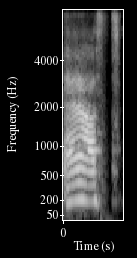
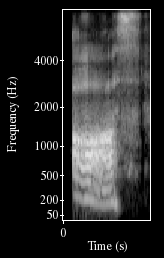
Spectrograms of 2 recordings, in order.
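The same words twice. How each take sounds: First: The word is said with an American accent. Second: The word is said with a British accent. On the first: "Americans say ass" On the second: "ass has a certain gravitas"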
